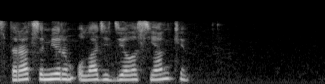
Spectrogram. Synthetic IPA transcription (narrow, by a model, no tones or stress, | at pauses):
st̪ɑɾɑt̪sːəmʲiɾəmulˠɑdʲit̚ʲdʲelˠəsjɑnkʲɘ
